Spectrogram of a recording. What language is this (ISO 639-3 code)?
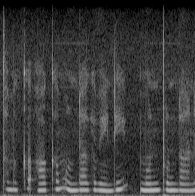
tam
